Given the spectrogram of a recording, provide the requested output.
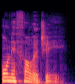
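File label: "ornithology", British English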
